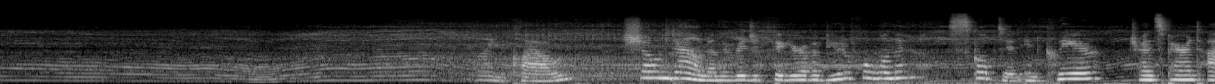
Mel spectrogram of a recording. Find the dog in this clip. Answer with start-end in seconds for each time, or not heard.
not heard.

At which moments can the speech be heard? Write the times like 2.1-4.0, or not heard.
4.8-12.1.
